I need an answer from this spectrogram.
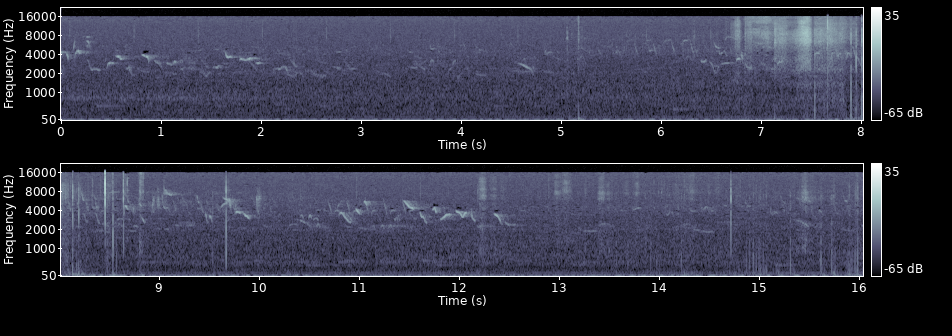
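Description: Faint twittering calls of small birds, in a few short bursts, with a brief rustle and a few clicks of twigs and handling about seven to eight seconds in.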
